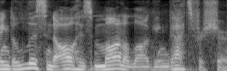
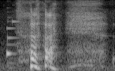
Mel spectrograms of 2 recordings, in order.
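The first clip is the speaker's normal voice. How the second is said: quiet breathy chuckle; a dismissive little laugh; soft laugh; 7 semitones higher, 6 dB quieter than usual. Acted. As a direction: laugh it off lightly. Childe brushes off concern.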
